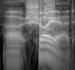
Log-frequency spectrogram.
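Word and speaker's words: شد: in the chat I I put the stress in the wrong the wrong syllable Shad has stress in the first syllable um it's and boad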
